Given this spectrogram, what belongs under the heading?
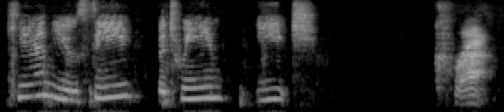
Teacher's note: Notice that my voice goes up because it's a question.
